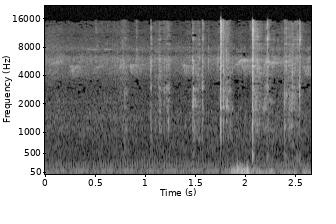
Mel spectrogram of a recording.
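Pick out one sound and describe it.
A small bottle cap clicks and rattles as it is twisted open.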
